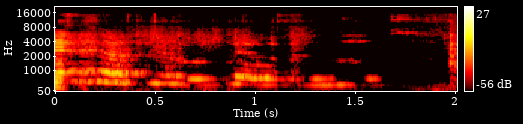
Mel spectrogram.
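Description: Speech only: a short spoken word, then softer talking that trails off into a quiet room.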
